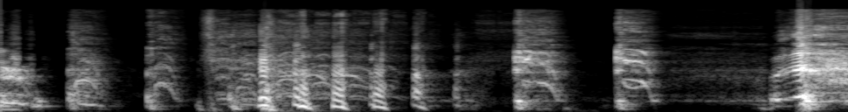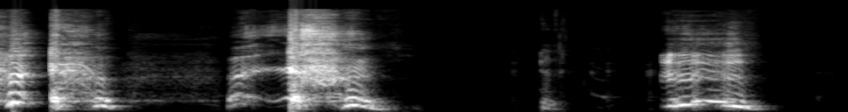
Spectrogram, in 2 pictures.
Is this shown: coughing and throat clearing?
yes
